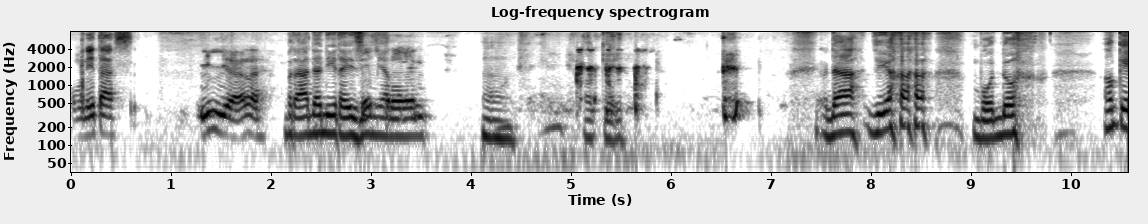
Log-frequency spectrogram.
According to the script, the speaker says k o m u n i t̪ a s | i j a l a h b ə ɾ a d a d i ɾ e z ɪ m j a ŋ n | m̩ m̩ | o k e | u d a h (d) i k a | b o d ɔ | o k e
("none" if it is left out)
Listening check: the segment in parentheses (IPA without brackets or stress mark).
d͡ʒ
